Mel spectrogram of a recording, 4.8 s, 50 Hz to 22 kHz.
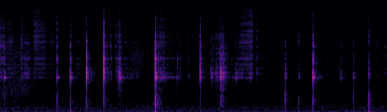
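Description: A small hollow pine wood box held in the hand is scratched and tapped with long nails. Quiet, short, dry taps ring briefly with a woody tone around 1.3 kHz, mixed with bright scratching rasps. The taps fall in an irregular pattern, and about a dozen separate hits stand out.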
